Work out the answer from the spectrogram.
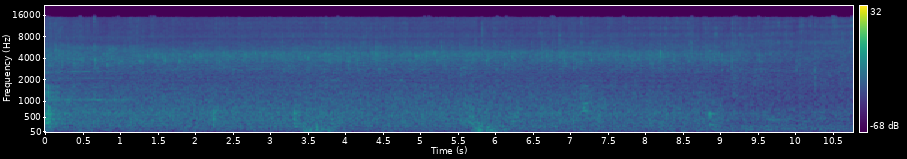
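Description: Food frying in a pan on a gas hob: a steady sizzling hiss, with a sharp click at the very start and a couple of faint knocks.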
